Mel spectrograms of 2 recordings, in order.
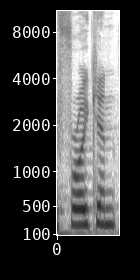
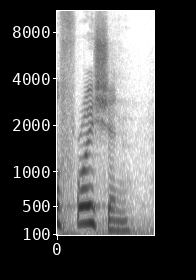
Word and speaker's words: Freuchen: I've also seen it pronounced a few different ways. I'm going to say Freuchen or Freuchen. – No, I like Freuchen.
